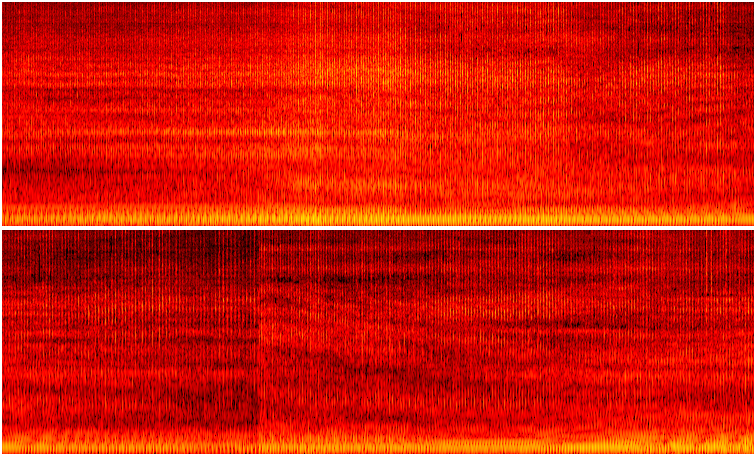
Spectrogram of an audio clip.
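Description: Single-cylinder diesel engine of a two-wheel walking tractor running steadily while pulling a trailer loaded with rice sacks through a muddy paddy, growing louder for several seconds about six seconds in and dipping briefly past the middle.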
